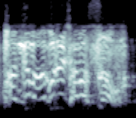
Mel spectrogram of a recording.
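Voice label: Korean player killed ally mood med, speech; War Thunder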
